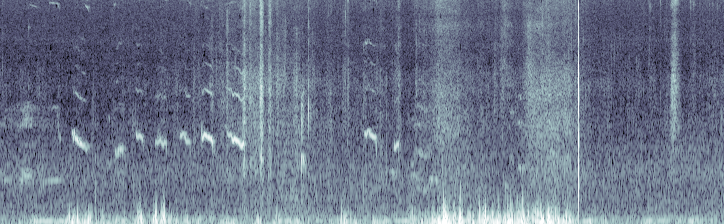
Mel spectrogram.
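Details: West Siberian Laika dogs Ike and Kilbe with their puppies; a string of short high whimpers and yips, each sliding downward, repeated roughly every half second in the first four seconds, then a few more, with rustling and handling noise.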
